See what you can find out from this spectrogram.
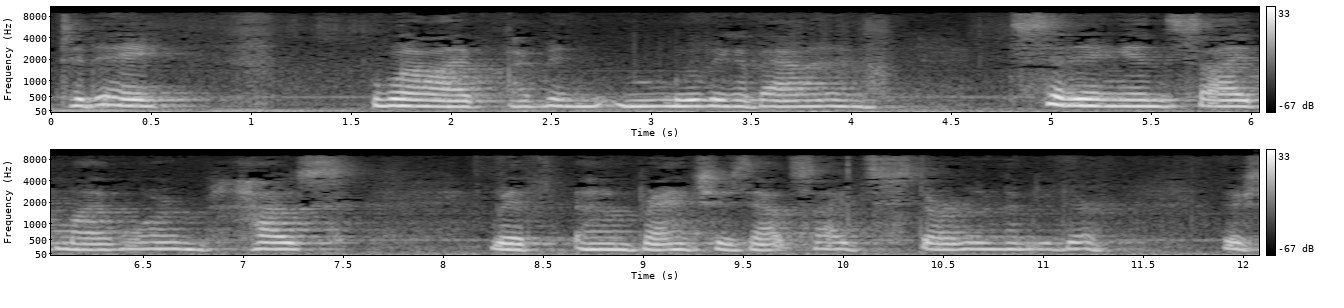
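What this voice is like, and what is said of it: Weak voice, not sounding great. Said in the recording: “I'm pretty much out the other side of this cold. ... So I might not sound that great ... I don't know if my voice is that strong.”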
